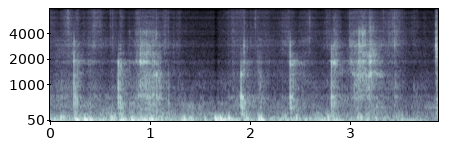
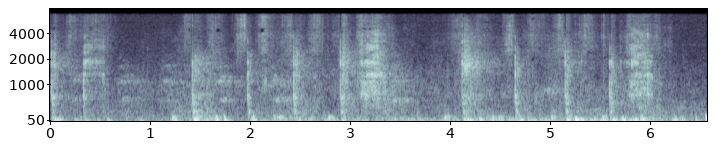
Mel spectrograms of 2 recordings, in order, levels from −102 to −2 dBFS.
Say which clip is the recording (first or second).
second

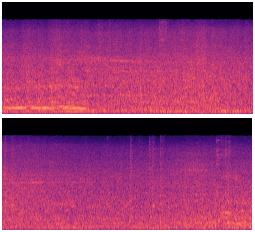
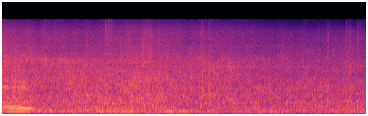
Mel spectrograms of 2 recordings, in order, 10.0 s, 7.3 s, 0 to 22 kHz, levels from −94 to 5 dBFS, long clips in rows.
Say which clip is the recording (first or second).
first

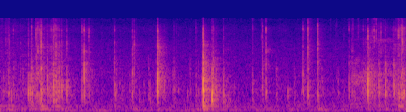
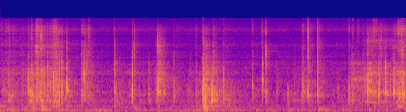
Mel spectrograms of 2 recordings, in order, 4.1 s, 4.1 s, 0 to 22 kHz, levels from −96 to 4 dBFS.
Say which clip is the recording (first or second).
first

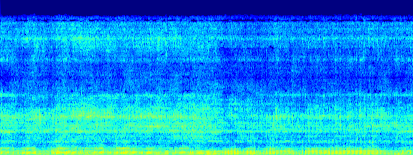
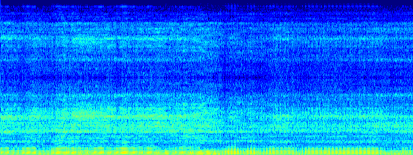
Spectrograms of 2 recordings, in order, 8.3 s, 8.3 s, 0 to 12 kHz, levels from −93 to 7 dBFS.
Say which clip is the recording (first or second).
second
